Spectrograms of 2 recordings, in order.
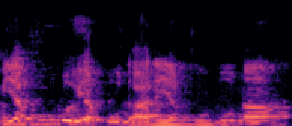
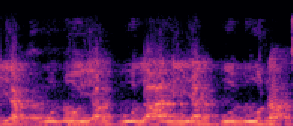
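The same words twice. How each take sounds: First: Yaqulu with one smooth long u; eased yaqulu forms. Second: Yaqwulu with the waw sounded after a stopped qaf; unsimplified yaqwulu forms. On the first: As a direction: glide from qaf straight into long u in yaqulu. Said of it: "اب آسان ہو گیا". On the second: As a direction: keep the heavy q-w cluster in each yaqwulu form. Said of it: "سخت ہے". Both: Shown as a demonstration.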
